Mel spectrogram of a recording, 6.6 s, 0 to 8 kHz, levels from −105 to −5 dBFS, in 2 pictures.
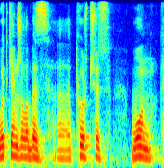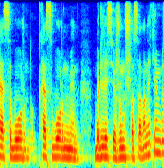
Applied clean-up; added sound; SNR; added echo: none; none; none; none.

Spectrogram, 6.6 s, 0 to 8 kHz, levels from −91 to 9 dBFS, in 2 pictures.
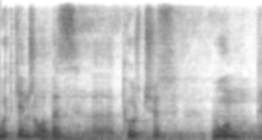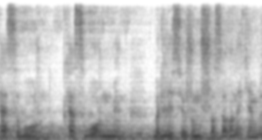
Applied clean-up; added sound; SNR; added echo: none; none; none; reverberation time 2.5 s.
